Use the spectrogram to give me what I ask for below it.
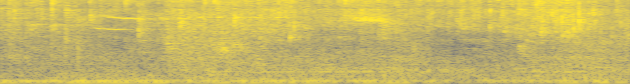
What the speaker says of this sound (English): just put them some water in.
